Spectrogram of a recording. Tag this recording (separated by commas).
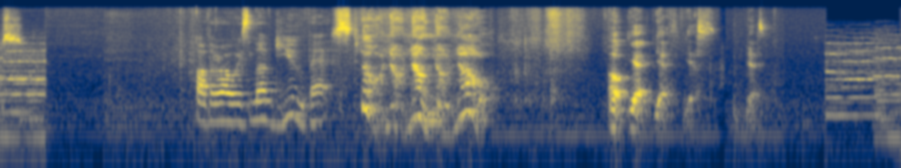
Music, Speech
